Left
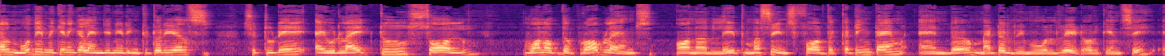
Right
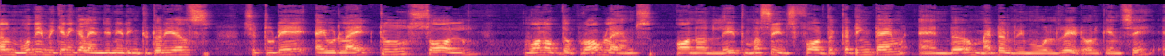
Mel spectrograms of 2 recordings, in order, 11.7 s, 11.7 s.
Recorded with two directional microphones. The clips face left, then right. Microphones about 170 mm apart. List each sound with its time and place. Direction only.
0.0 s speech: 35° left (ahead or behind)
2.5 s speech: 40° left (ahead or behind)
